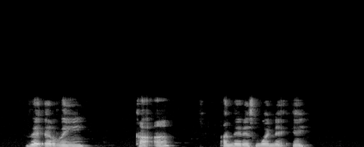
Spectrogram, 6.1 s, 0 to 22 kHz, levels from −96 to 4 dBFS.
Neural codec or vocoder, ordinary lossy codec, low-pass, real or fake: none; Opus, 64 kbps; 7.2 kHz; real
